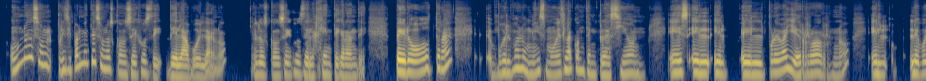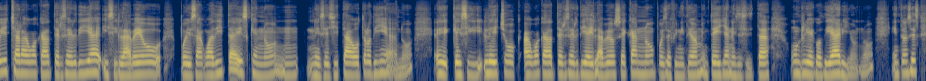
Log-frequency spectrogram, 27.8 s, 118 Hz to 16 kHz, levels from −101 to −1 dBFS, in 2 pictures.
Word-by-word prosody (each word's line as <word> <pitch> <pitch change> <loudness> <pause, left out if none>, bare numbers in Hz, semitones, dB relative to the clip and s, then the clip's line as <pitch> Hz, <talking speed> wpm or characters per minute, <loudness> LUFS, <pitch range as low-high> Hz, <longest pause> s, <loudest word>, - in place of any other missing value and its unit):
una 255 +10 -4 0.2
es 435 - +7
un, 325 -4 -3
principalmente, 285 - -3
son 285 -7 +2
los 250 -1 -2
consejos 190 0 -2
de 155 -1 -6
de 165 -2 +1
la 155 -1 +3
abuela, 150 +1 -3
¿no? - - -11 0.4
Los 180 -1 -4
consejos 180 +2 +2
de 170 - -1
la 165 - -5
gente 175 -2 -5
grande, 160 -1 -4 0.4
pero 205 -2 +8
otra, 250 +6 0 0.7
vuelvo 205 +6 -3
a 265 - 0
lo 255 - -2
mismo, 185 -1 -2
es 190 - -3
la 235 - +2
contemplación, 185 -4 -1 0.3
es 200 0 +6
el 195 -2 +4
el 190 -2 0 0.2
el 180 -1 +2
prueba 205 +5 0
y 245 -6 0
error, 180 -1 -2
¿no? 170 - -10 0.3
El 180 -1 0 0.4
le 195 - +3
voy 195 +3 -1
a - - +1
echar 195 -2 +2
agua 195 0 0
cada 185 -1 +1
tercer 180 0 -2
día 205 +2 +2
y - - -6
si 180 - +2
la 170 -1 +3
veo, 185 +1 +2 0.3
pues, 175 0 +3
aguadita 175 - 0
es 200 - +5
que 190 - -5
no 170 -2 -6 0.4
necesita 175 +1 0
otro 185 +2 -2
día, 190 - -4
¿no? 90 +1 -11 0.3
Eh 190 -2 +2
que 185 -1 +2
si 175 -1 +3
le 195 0 +2
echo 190 -1 -2
agua 180 +1 +2
cada 185 -1 +2
tercer 185 0 -3
día, 185 -1 +2
y 175 - +3
la - - +2
veo 185 +1 -1
seca, 190 +1 +1
no 185 +1 -5
pues, 180 -1 -7
definitivamente, 175 +3 -3
ella 185 +1 0
necesita 170 - -1 0.3
un 195 +1 -6
riego 180 -3 0
diario, 180 - +3
¿no? 285 - -12 0.3
Entonces 195 +3 -2
185 Hz, 175 wpm, -25 LUFS, 175-200 Hz, 0.7 s, pero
